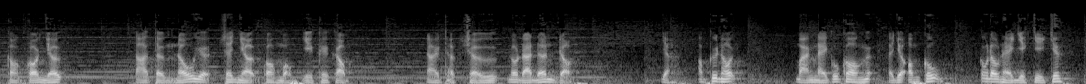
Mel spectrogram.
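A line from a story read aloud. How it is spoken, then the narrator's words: Very grave voice. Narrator (Vietnamese): nói với giọng rất nghiêm trọng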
